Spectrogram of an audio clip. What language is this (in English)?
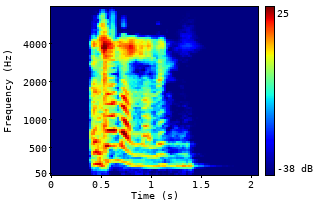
Tem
